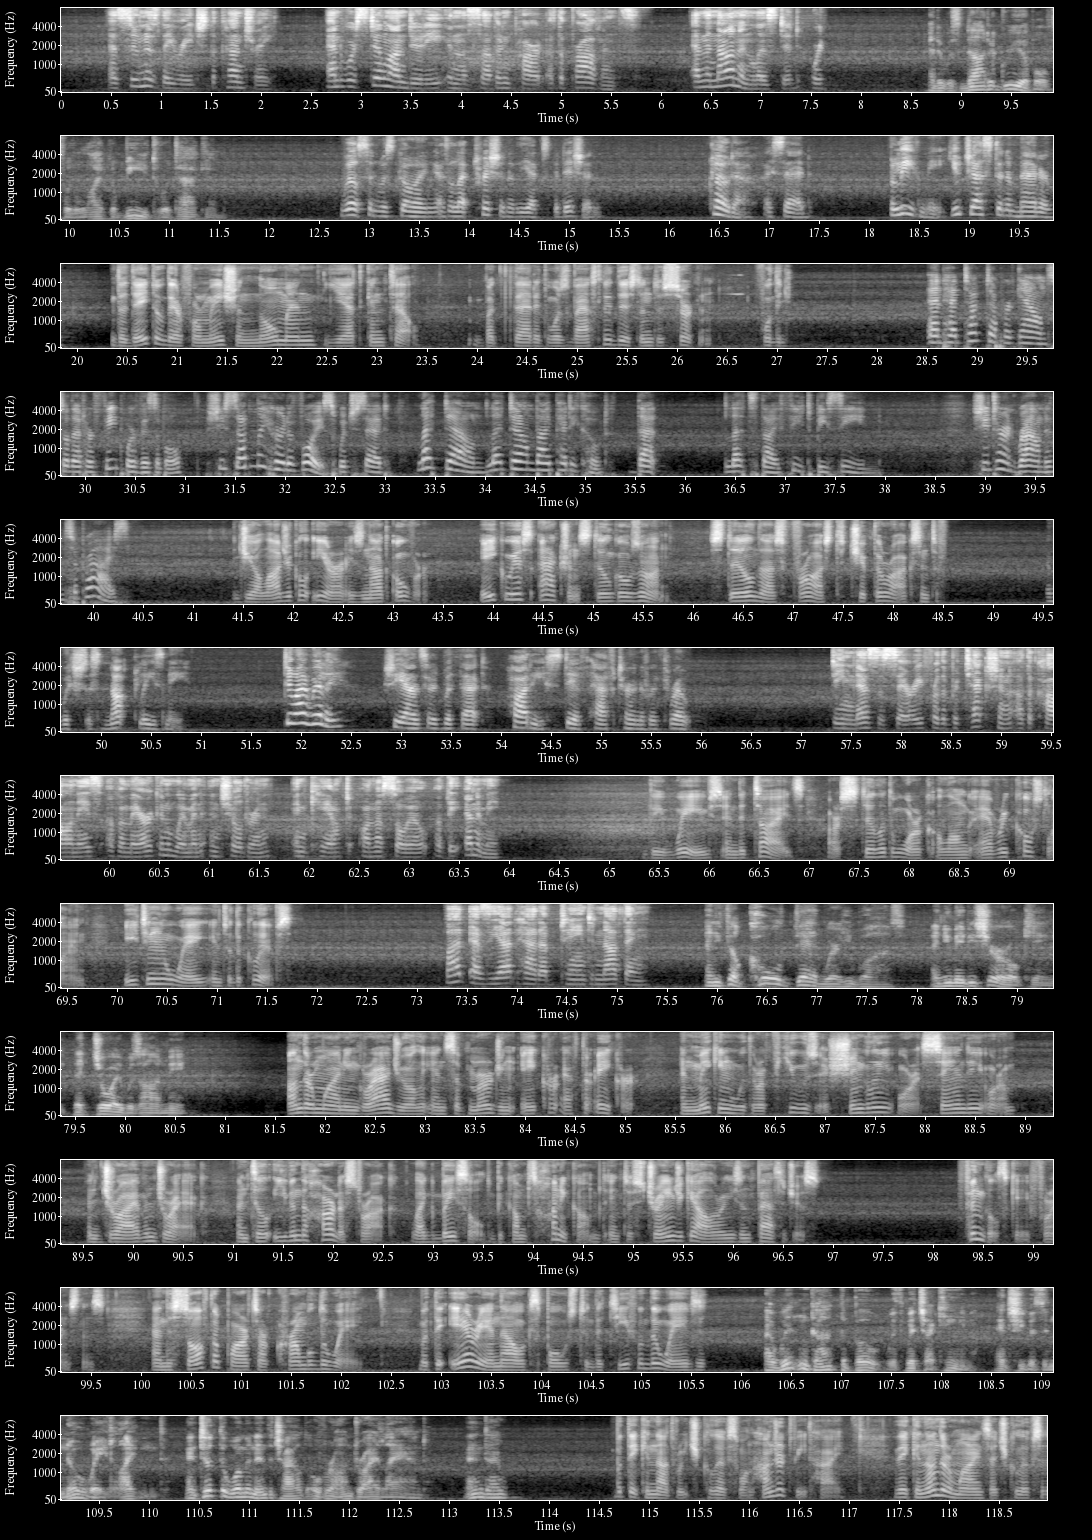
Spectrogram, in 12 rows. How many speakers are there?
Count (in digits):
5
